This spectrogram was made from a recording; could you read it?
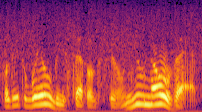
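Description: An actor playing an impatient, cold-blooded schemer in an old-time radio soap, brusque, exasperated and condescending. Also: male voice, sits high, huge pitch swings, a little fast, dark tone, exaggerated voice, low-quality recording. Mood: wary, placating. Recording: hissy vintage radio broadcast recording.

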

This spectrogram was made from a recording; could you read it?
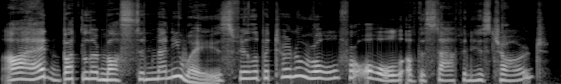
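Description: A woman's voice: on the high side, expressive, normal speed, no echo, studio quality, pitched above the performer's own voice. A woman voicing an older male butler, deferential, formal and fussily polite in an audiobook story. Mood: earnest, dignified.

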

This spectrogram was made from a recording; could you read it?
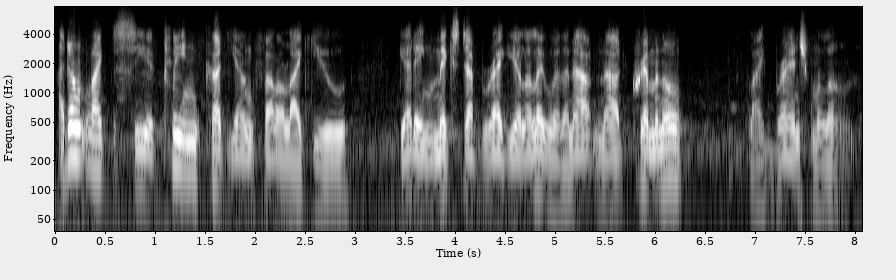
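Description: An actor playing a stern, fatherly trial judge in 1940s radio drama, speaking formally and deliberately. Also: fairly low pitch, animated, highs cut off, close to an everyday voice. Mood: concerned.

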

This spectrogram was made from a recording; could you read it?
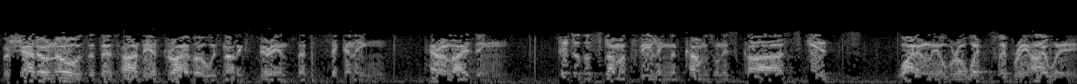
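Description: A noisy, narrow-band vintage radio recording of a male announcer with a medium-pitched voice. He reads ad copy with ominous, theatrical weight in 1930s style. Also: fairly even intonation, fairly quick. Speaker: commercial announcer. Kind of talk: dramatic 1930s radio advertisement. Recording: tinny, clearly noisy old radio recording.

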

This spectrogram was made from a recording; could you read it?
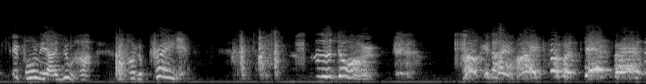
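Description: An actor playing a guilt-ridden, desperate thief and murderer, with halting, melodramatic 1940s radio delivery. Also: male voice, very high-pitched, background noise, exaggerated voice. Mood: terrified. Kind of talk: 1940s radio horror acting. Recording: muffled old radio recording.

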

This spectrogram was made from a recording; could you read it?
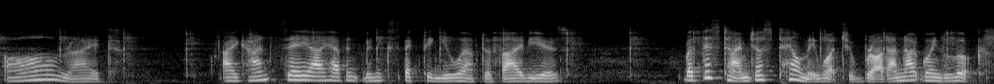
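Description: A woman's voice: sits low, unhurried, a little hiss or hum. An actress in an old radio drama playing a vain, proud middle-aged grandmother who frets about growing old. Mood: weary, resigned. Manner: proud, fretful, theatrical. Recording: muffled old radio recording.

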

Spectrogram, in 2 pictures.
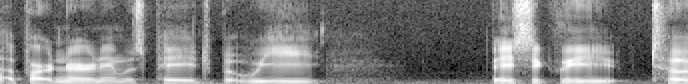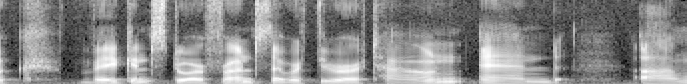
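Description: A young man from the Chicago area speaks in a low, level voice, strikingly clean and resonant, recorded close and dry. He answers like a startup founder in a casual interview, thinking aloud in a meandering way. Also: a bit bright, clean tone, no room sound. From Chicago area, USA. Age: young adult. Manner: thoughtful, meandering phrasing.

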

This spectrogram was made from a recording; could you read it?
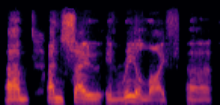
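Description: A man's voice: medium pitch, slow, mellow, no echo. A male author explaining a case in an interview, hesitant and full of fillers. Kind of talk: conversational explanation.

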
